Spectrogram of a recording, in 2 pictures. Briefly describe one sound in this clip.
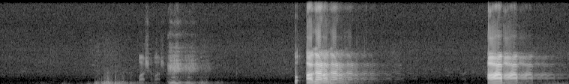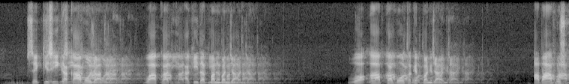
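A middle-aged man speaks into a microphone with feeling, in phrases broken by pauses.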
